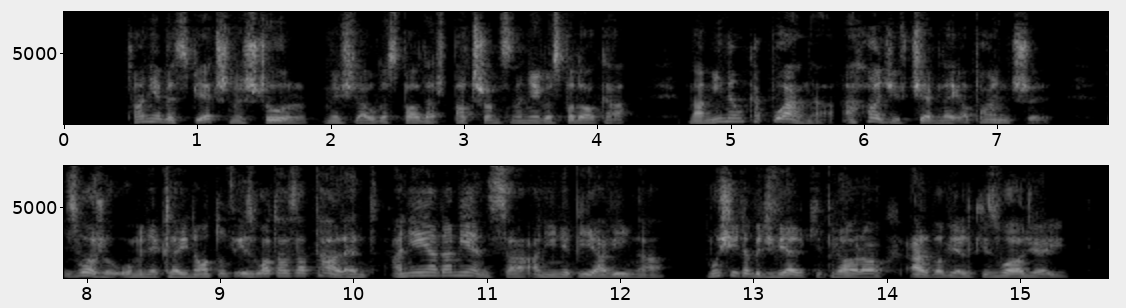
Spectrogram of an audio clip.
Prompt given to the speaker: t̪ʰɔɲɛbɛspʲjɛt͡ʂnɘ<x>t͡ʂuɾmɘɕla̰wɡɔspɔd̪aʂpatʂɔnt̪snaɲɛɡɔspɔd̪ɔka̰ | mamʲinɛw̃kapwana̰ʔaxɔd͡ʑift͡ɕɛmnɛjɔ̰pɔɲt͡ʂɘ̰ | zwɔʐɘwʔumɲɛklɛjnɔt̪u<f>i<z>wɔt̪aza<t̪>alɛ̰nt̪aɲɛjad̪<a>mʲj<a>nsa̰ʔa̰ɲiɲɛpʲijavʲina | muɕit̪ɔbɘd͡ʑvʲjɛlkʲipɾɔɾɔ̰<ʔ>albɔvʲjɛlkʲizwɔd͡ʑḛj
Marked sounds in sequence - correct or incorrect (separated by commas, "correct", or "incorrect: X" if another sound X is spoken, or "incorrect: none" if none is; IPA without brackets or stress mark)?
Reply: incorrect: ʂ, correct, correct, correct, correct, incorrect: ɛ, incorrect: k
